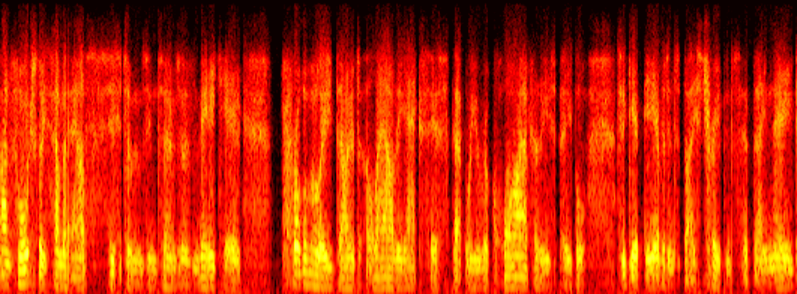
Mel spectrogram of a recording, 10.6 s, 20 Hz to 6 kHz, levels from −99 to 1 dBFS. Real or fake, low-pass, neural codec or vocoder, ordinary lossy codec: fake; 5.4 kHz; codec, 16 kHz, 2 kbps, FreqCodec, smaller model; Opus, 16 kbps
